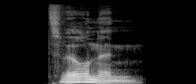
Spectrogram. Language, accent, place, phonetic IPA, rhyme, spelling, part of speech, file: German, Germany, Berlin, [ˈt͡svɪʁnən], -ɪʁnən, Zwirnen, noun, De-Zwirnen.ogg
- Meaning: dative plural of Zwirn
